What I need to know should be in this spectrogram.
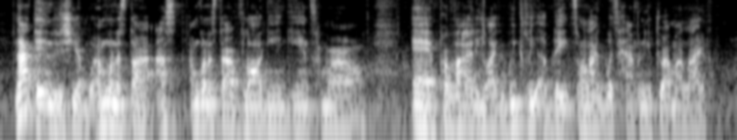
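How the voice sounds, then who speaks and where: Very fast speech in an American accent, with noticeable background noise. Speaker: YouTube vlogger. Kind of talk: solo livestream chat.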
